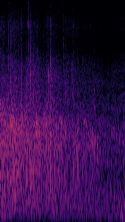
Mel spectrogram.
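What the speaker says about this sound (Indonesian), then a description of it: "Berikan tepuk tangan yang meriah buat Tuhan." A church congregation claps together in a steady, dense patter of applause, moderately loud and continuous, fading slightly toward the end, with no voices on top.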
